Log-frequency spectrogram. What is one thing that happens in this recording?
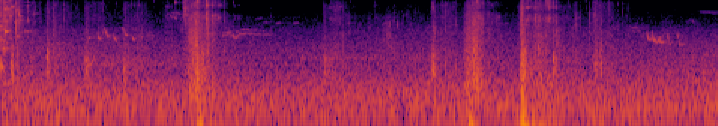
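Footsteps thud softly on dirt.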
